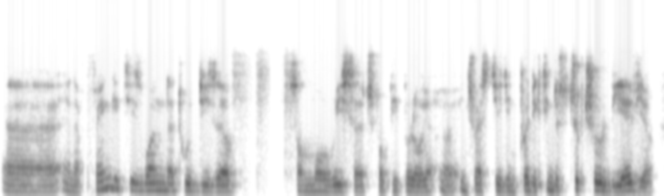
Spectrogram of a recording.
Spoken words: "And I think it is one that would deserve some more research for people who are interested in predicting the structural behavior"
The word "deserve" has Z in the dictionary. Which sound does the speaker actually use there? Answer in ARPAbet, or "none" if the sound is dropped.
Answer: Z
